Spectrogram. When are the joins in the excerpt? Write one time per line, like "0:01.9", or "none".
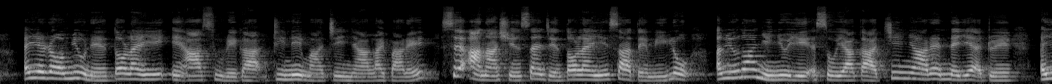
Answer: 0:04.4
